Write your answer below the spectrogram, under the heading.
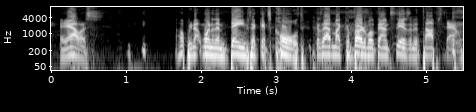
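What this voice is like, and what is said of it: Tough-guy impression of another person's voice. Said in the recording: “a tough cop or a tough crook ... what would it be like if Ken Lynch played that part? ... does a great impression.”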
